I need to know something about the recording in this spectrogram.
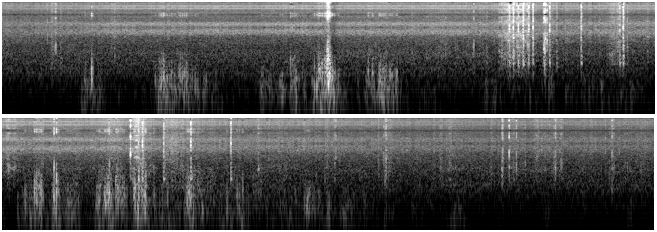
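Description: Irregular rustling and bumps from a handheld camera carried through brush along a dirt path, coming in uneven bursts a second or two apart over a steady outdoor hiss.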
